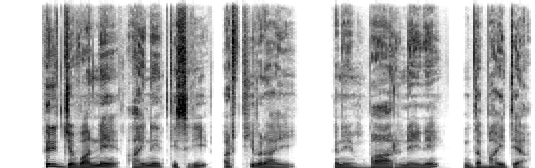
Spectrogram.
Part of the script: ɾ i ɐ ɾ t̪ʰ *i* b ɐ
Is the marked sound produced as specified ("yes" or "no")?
yes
